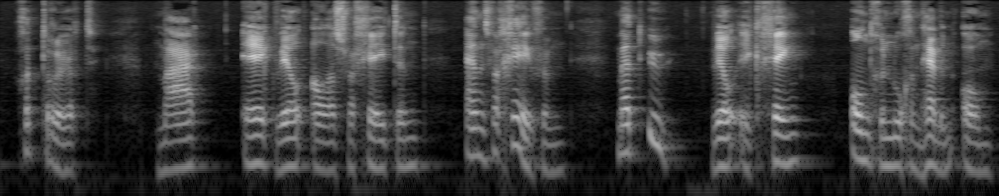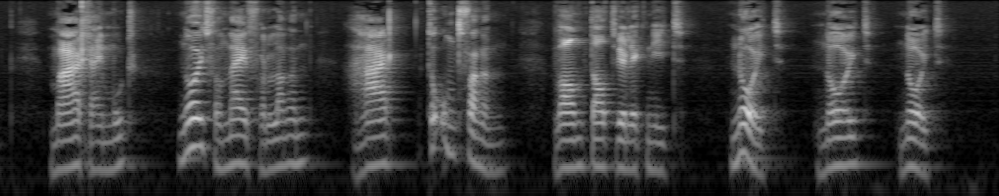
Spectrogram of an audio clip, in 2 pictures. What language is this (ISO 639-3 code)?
nld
